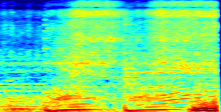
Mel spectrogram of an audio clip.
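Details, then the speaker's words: Two-stroke petrol brush cutter/strimmer unused for a few years, after its dirty fuel tank was cleaned, run for a couple of minutes: steady buzz with pitch lifting and settling on the throttle, never stumbling or cutting out; running normally. "as you can see here, it seems to be running fine without cutting out."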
